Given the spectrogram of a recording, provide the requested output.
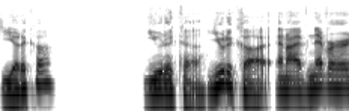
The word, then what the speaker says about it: Utica: Is that pronounced Utica? Utica.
